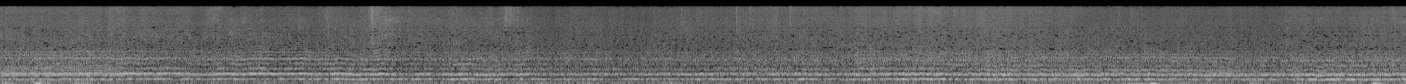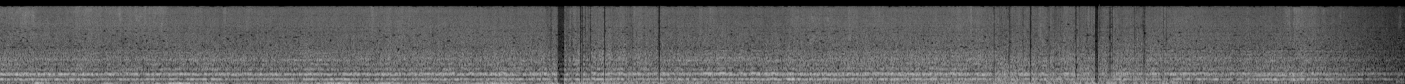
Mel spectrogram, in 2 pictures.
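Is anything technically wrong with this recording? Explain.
Yes. From 19.52 to 20.84 s and again from 23.93 to 25.73 s, loose connector crackle: a worn or dirty contact breaks and remakes, chopping the signal into irregular bursts of crackling and scratching.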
